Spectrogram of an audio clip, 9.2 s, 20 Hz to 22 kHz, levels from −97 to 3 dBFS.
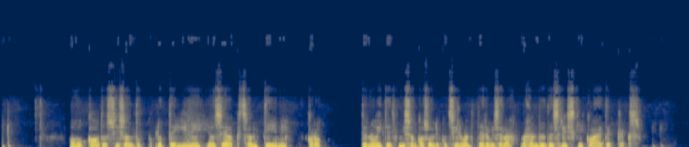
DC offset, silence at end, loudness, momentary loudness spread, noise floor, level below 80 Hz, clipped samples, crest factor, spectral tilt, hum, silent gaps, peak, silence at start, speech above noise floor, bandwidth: under 0.1%; 0.7 s; -15 LUFS; 7 LU; -52 dBFS; -62 dBFS; under 0.1%; 14 dB; -5 dB/octave; none; none; -2 dBFS; 0.05 s; 38 dB; 7.8 kHz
